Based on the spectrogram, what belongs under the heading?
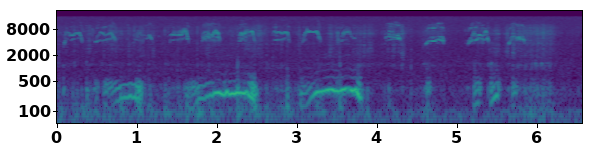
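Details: Hungry wild pigeon nestling in Israel begging during feeding, with insistent high peeps repeated steadily throughout, layered over low, drawn-out warbling grunts in three long bouts.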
